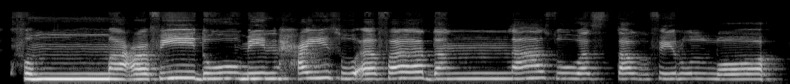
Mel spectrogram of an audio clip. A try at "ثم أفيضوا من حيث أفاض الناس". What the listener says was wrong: اچھا بیٹا دیکھو، ضاد سمک افیضوا، آپ کو پتہ ہے ضاد حروف مطبقہ میں سے ہے، ٹھیک ہے؟ موٹا اور بھرا ہوا، تو اس میں کوشش کریں، جتنی کوشش کر سکتے ہیں.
